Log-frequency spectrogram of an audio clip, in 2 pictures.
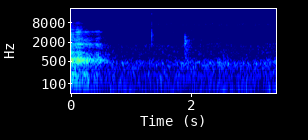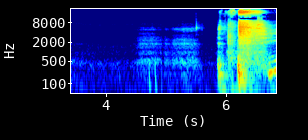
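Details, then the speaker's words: Adult, marked (M), sneezing repeatedly after dust from cleaning flared allergies: mostly quiet, then a short inhaled build-up followed by one loud explosive sneeze; snorts and sighs follow. "I've just been sneezing so much today. [snorts] I started cleaning and the dust really made my allergies flare up and I just had to stop his teeth."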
